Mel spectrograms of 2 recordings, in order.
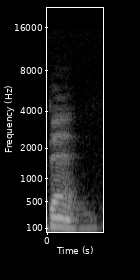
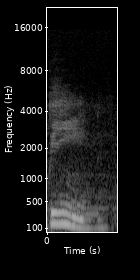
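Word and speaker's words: been: The word ben, B-E-E-N, like the past participle of the be verb. They pronounce it bean, like B-E-A-N, like the vegetable.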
